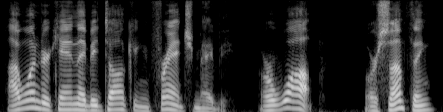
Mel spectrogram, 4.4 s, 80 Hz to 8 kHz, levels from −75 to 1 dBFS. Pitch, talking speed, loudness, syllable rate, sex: 140 Hz, 160 wpm, -18 LUFS, 4.7 syllables/s, male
